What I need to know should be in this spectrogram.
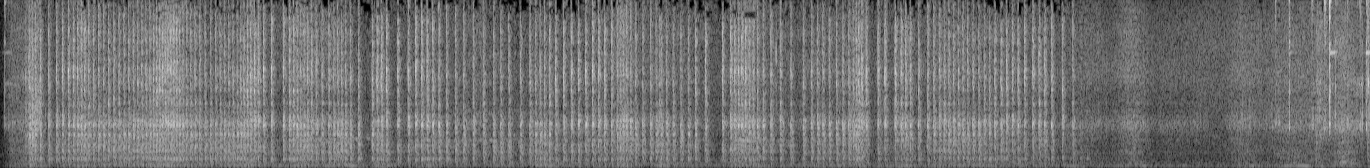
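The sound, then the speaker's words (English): A car seatbelt released slowly: a continuous mechanical whirr full of rapid ratcheting clicks that runs for about ten seconds, growing quieter toward the end. “That was the sound of me releasing my seatbelt slowly in the car.”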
